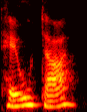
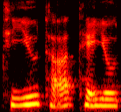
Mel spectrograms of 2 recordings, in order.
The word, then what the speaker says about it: Teuta: So in Albanian, my name is pronounced Teuta. American version is Toyota, Toyota.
